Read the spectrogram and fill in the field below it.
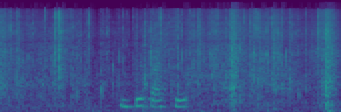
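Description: Plastic document sleeves rustle and crinkle as they are handled in their packs, soft scattered crackles close by under someone speaking briefly.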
